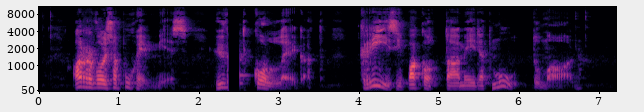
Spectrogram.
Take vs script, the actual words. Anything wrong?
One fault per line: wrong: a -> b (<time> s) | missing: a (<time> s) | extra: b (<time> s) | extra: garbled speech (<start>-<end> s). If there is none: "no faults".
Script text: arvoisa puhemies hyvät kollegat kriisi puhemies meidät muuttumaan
wrong: puhemies -> pakottaa (4.5 s)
